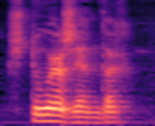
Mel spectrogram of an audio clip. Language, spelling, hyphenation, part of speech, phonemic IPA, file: Dutch, stoorzender, stoor‧zen‧der, noun, /ˈstoːrˌzɛn.dər/, Nl-stoorzender.ogg
- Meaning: 1. a jammer, a jamming station 2. a person who obstructs regular operation; an obstructionist, a saboteur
